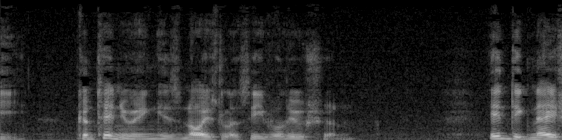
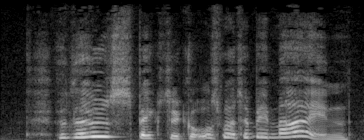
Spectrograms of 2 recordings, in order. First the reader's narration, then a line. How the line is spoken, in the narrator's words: he cried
